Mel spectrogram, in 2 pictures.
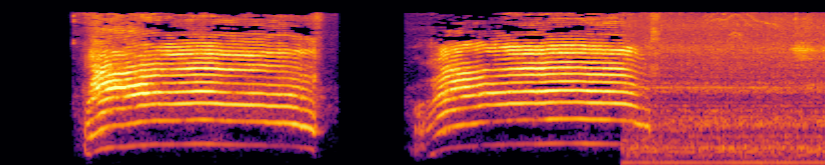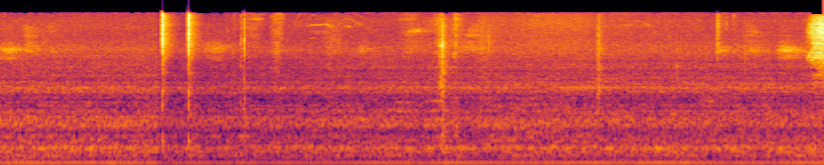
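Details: Male house cat Daizu, lounging in a toilet's water basin, is startled when the flush lever is pulled. He gives two long, drawn-out, harmonic meows, each over a second, separated by a short pause. A steady low indoor hum follows.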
